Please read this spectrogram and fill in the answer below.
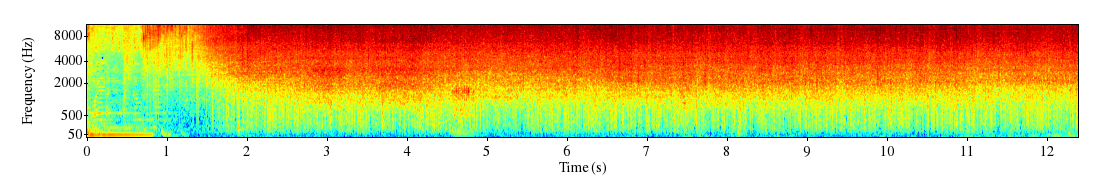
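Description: Thick bone-in beef short ribs searing on a hot round griddle pan over a portable gas burner: a loud, steady sizzle that starts about two seconds in and holds evenly.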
